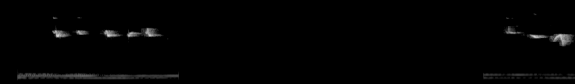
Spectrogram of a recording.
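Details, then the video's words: Short House Finch song fragments: a quick run of four or five high chirped notes over a faint low hum, then a long pause, then a brief burst of two or three slurred notes ending in a buzzy drop. "I will show you the song and the main characteristics of the House Finch. Enjoy it."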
